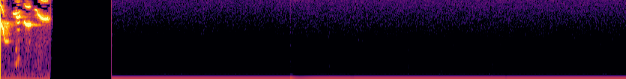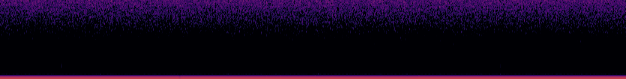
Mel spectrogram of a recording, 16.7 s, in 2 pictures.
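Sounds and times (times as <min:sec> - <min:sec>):
great-billed seed finch whistling song with buzzy rattle: 0:00.0 - 0:00.7.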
